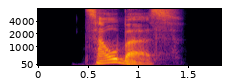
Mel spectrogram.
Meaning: genitive singular of Zauber
- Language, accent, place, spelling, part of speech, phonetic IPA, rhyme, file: German, Germany, Berlin, Zaubers, noun, [ˈt͡saʊ̯bɐs], -aʊ̯bɐs, De-Zaubers.ogg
